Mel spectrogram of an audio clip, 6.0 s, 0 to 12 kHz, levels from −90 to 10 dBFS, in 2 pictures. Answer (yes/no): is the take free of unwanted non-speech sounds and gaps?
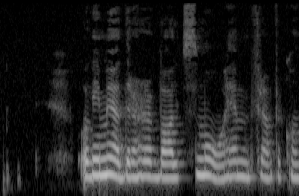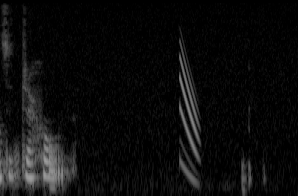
no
